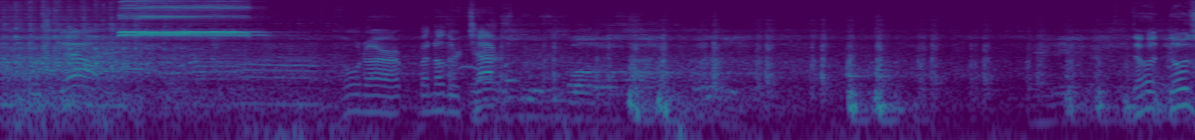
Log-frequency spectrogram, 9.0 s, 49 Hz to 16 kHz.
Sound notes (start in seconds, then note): 0.1 noisemakers; 3.0 crowd din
